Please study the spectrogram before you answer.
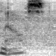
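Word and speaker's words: Maus: This is Mouse, you guys. And it's spelled M-A-U-S, Mouse.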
